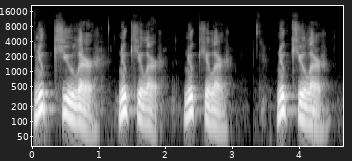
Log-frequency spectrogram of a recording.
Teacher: they're putting in the extra schwa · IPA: /ˈnjuːkəlɪər/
